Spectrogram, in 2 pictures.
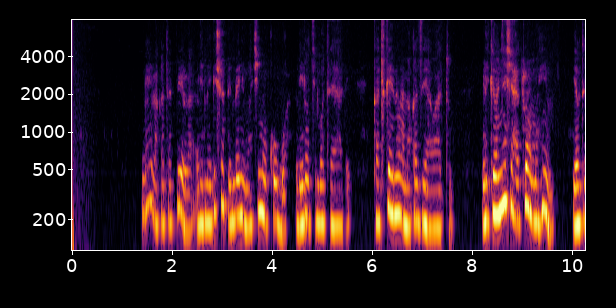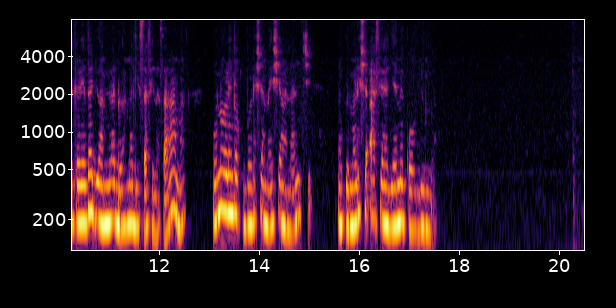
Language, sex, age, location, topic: Swahili, female, 36-49, Dar es Salaam, government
